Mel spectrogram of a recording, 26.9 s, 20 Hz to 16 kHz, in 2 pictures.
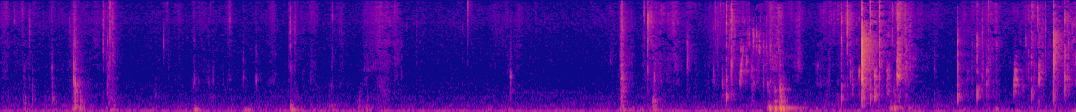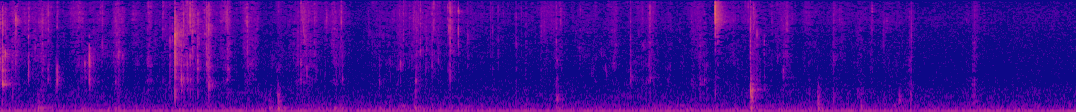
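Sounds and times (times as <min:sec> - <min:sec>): slime squished by hand: 0:07.7 - 0:24.8.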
